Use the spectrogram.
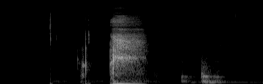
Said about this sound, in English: Hang on, a sip of coffee.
